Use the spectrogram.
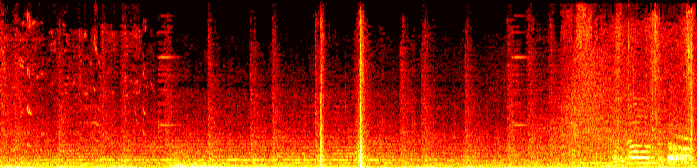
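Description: A chicken clucks in the video game Achilles: Survivor, a few short clucks mixed with low rumbling game ambience, clicks and sharp interface taps, moderately faint.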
